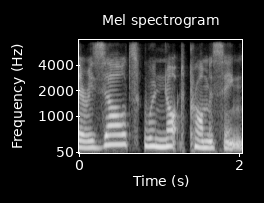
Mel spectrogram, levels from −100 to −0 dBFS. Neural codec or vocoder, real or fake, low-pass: none; real; 7.2 kHz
